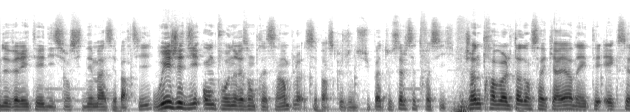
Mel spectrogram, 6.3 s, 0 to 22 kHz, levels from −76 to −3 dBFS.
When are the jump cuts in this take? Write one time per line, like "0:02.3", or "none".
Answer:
none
